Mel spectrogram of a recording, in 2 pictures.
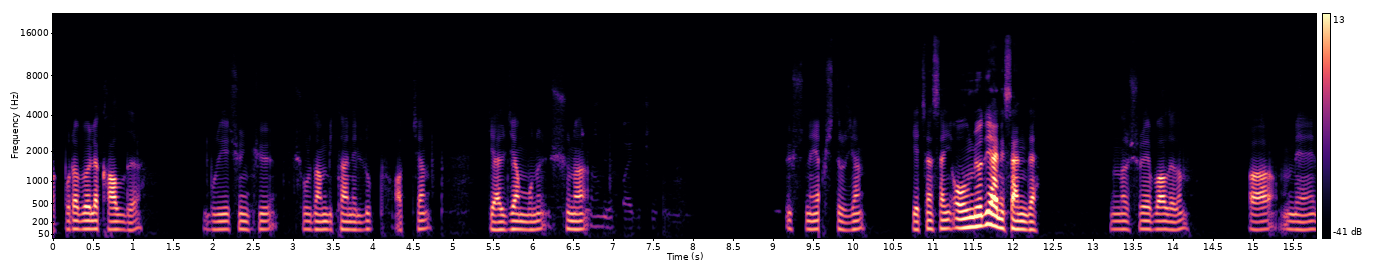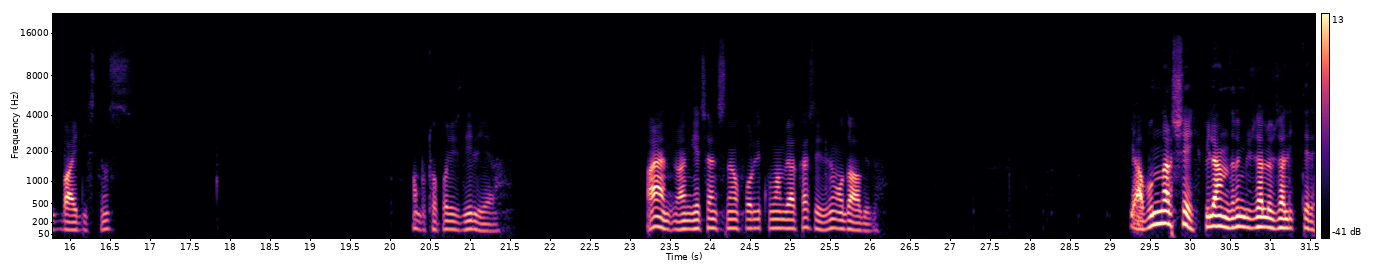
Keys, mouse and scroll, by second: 0.6 g, 1.1 middle click, 1.7 1, 2.8 ctrl+r, 4.5 1, 4.8 click, 5.0 middle click, 5.2-5.7 scroll up 1, 6.2 shift+click, 7.8 g, 8.8 click, 9.1 g, 10.0 g, 11.1 g, 12.2 click, 12.9 j, 13.3 click, 14.0 j, 14.8 a, 16.0 m, 17.6 click, 17.8 g, 18.9 click, 19.1 g, 20.7 click, 20.9 g, 21.7 a, 22.2 m, 22.4 scroll down 3, 22.6 middle click, 23.3 scroll up 3, 23.6-25.6 middle drag, 25.6 scroll down 3, 25.7-26.9 middle drag, 26.9 scroll down 2, 27.1 middle click, 28.0-28.7 scroll up 5, 28.3 middle click, 28.7 middle click, 29.5-29.9 scroll down 4, 29.9 middle click, 30.5 scroll up 4, 30.8-31.4 scroll down 3, 31.0 middle click, 31.4-31.5 shift+middle drag.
